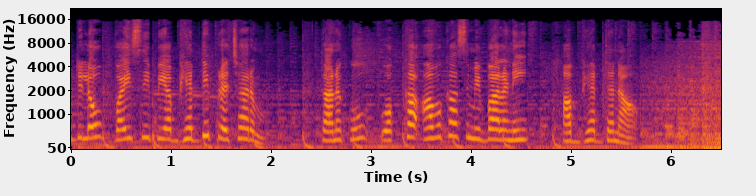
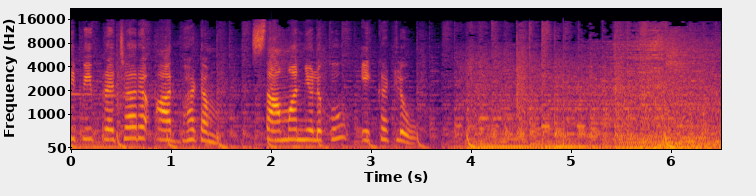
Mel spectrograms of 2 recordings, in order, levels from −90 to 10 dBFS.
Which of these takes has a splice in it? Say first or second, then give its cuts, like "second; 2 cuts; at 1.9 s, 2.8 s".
second; 1 cut; at 4.9 s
